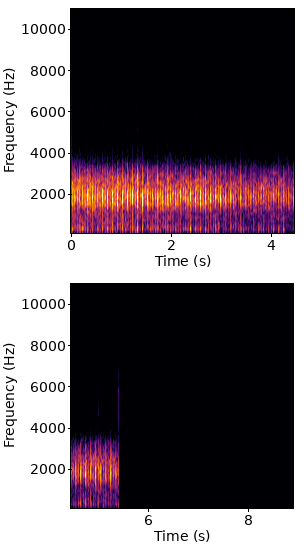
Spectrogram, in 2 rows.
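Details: Ultrasound recording of a conveyor bearing at 238 RPM: steady hiss with sharp, regular clicks about four a second, the impacting of a damaged rolling bearing.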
